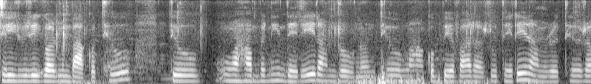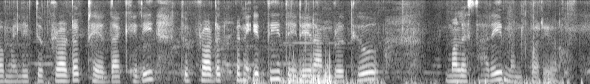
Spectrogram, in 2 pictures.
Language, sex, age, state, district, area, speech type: Nepali, female, 18-30, West Bengal, Jalpaiguri, rural, spontaneous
